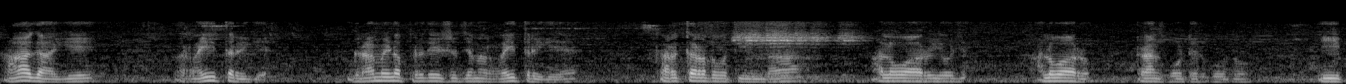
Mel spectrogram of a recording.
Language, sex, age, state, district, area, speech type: Kannada, male, 45-60, Karnataka, Bellary, rural, spontaneous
